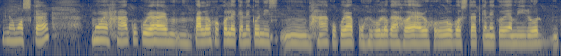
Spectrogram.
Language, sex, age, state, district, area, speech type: Assamese, female, 60+, Assam, Dibrugarh, rural, spontaneous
